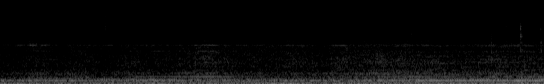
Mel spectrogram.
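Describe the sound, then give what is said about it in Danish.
A steady, low engine roar of an airplane flying over Aarhus, filling the background with a continuous rumbling drone that holds at a constant level throughout, with no voices present. “Og hvis du kan høre en hel masse larm i baggrunden, så tror jeg, det er et fly, der flyver over Aarhus, hvor jeg sidder lige nu.”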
